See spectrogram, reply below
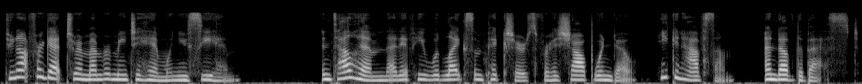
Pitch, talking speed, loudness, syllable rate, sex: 220 Hz, 230 wpm, -19 LUFS, 5.5 syllables/s, female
